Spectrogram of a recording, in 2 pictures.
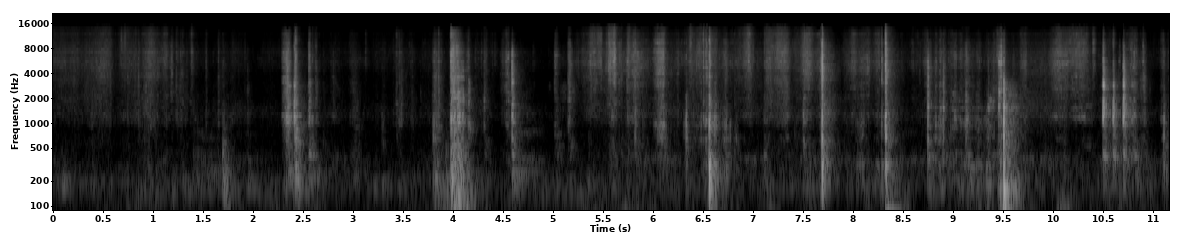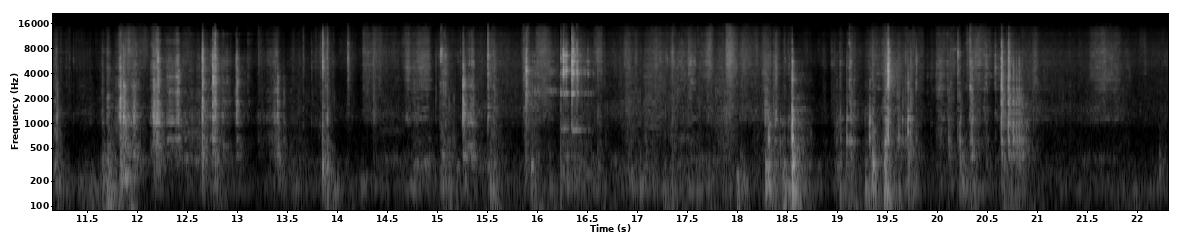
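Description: Irregular metal clinks, knocks and scraping as a screwdriver pries the wire bail clip off and the stamped-steel valve cover is worked loose from the cylinder head of an air-cooled VW engine.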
